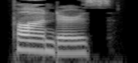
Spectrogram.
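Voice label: "ponders", British English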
